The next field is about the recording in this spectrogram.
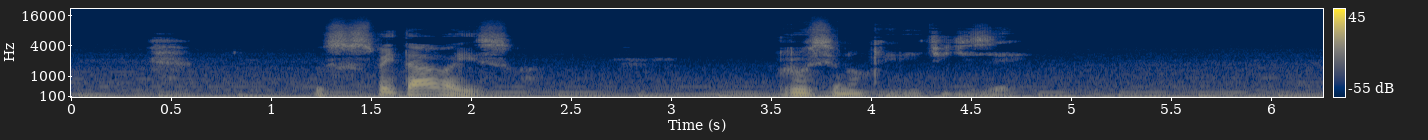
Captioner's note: Carlos speaks in foreign language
